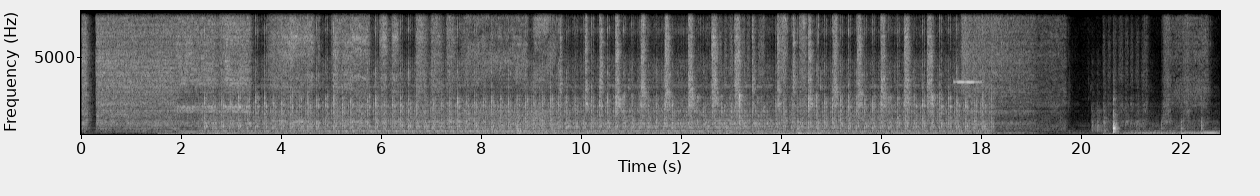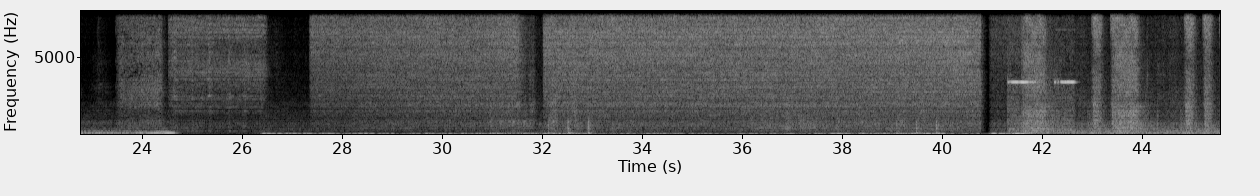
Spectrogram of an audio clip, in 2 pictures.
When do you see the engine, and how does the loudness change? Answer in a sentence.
The engine can be heard from 2.3 to 18.3 s, at a steady volume.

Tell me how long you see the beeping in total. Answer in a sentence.
You can hear the beeping for 2 seconds altogether.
